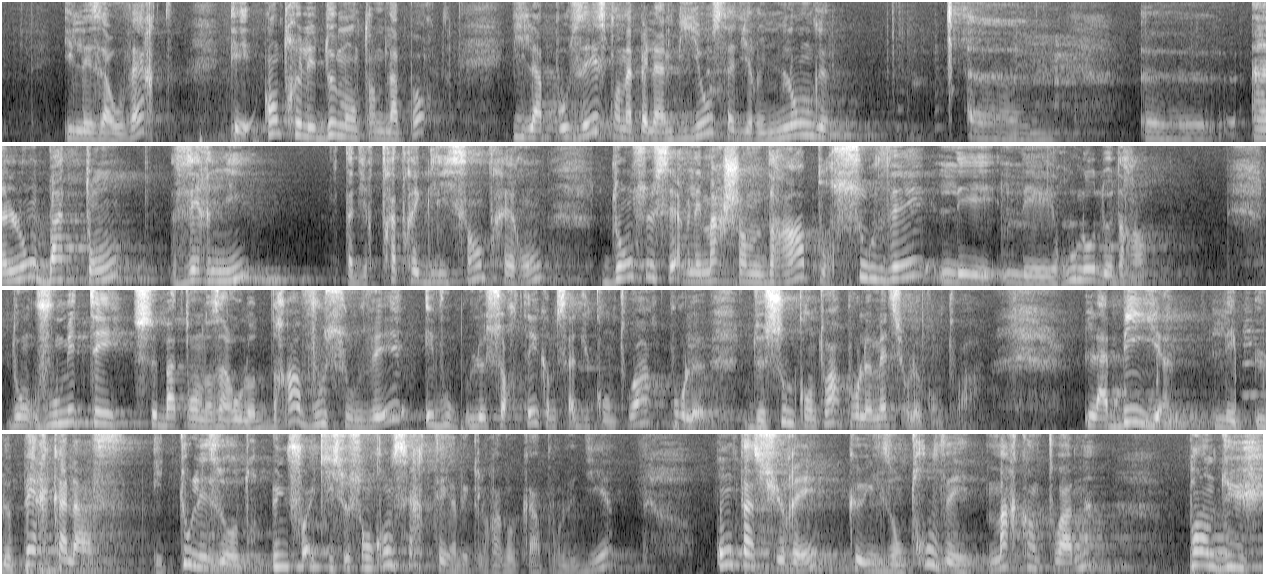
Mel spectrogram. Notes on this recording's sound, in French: Cette conférence fut donnée à Mulhouse suite à la parution de l’ouvrage sur Voltaire.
